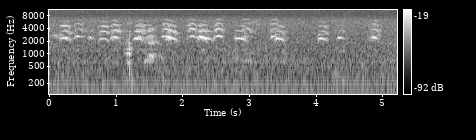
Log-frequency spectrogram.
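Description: Small birds chirping faintly, a busy stream of short, high chirps several times a second, with a low steady hum underneath.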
